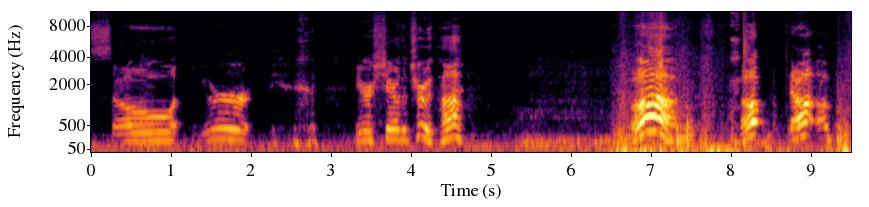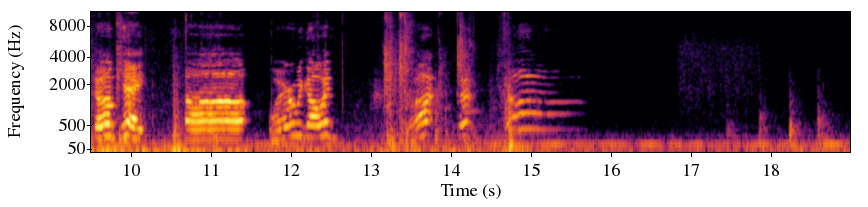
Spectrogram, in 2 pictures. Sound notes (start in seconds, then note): 12.3 Gorilla carries Kyle out the window, glass breaking, falling; 14.9 Kyle yells, they land in bushes; 17.4 footsteps coming up stairs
